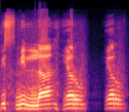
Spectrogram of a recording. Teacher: را کے اندر صفت تقریر بھی ہے، یعنی تھوڑی سی زبان کے اندر تھر تھراہٹ آتی ہے، تو بسم اللہ ہر، ہر یہ ہو جائے گا۔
